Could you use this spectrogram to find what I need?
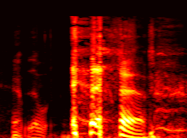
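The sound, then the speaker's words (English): A person clears their throat and coughs a few times in quick, rough bursts, with some voiced grunting mixed in between the louder hacks. “I'm going to cough now.”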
